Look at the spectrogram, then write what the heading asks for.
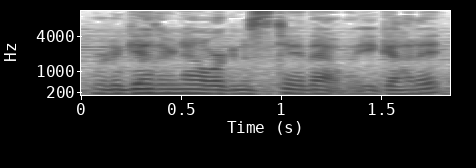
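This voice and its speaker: Actress as tender wife, music swelling. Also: female voice, low voice, little pitch movement, very fast, close to an everyday voice. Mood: tender, resolute. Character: tender, resolute wife of the hero. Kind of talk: dramatic video game acting. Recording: loud music behind.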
